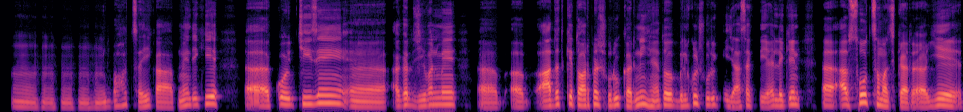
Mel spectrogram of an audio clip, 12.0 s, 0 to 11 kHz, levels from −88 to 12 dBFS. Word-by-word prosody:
हुँ, 105 -3 -9
हुँ, 95 -2 -12
हुँ, 95 -1 -11
हुँ, 95 -2 -10
हुँ, 100 +1 -7
बहुत 130 +6 -9
सही 110 +4 -2
कहा 105 -5 -1
आपने। 115 +7 -4
देखिए 145 +4 +1
अ, - - -1 0.7
कोई 155 -2 +2
चीज़ें 175 +2 +1
अ, 110 -3 -1
अगर 145 +3 +1
जीवन 130 +5 -2
में 155 0 +2 0.3
अ - - -5 0.4
अ, - - 0 0.3
आदत 155 +5 +4
के 170 - +3
तौर 135 -4 +4
पर 160 - +5
शुरू 145 +1 -2
करनी 145 +8 +2
है, 120 -2 -1
तो 140 +2 +4
बिल्कुल 130 +8 -2
शुरू 150 -3 -4
की 145 -4 -12
जा 105 -2 -1
सकती 125 -3 -5
है। 115 - -1
लेकिन 130 +4 -1 0.3
अ, - - +3
अब 140 +3 +4
सोच-समझकर 140 - +3
अ, 105 - +3
ये 130 +4 +3
130 Hz, 195 wpm, -22 LUFS, 110-150 Hz, 0.7 s, पर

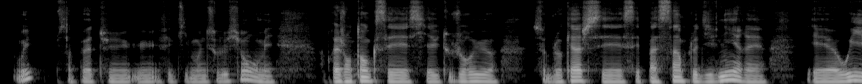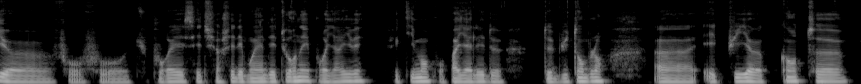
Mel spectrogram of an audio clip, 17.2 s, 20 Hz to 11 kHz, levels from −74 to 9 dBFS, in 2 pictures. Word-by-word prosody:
Oui, - - -1 0.2
ça - - -11
peut 95 - -5
être 90 +1 -5
u 95 - -2 0.2
u 90 +2 -5
effectivement, 90 -1 -8
une 90 - -4
solution, 105 +9 -2
mais 85 -5 -2 0.4
après, 100 - +2
j'entends 95 +3 +4
que 100 - -2
c'est 90 -1 +1
si 90 +1 -4
il - - +1
y - - +2
a - - 0
eu - - -6
toujours 100 0 -1
eu, 100 -1 +3
heu, 90 - -4 0.3
ce - - -7
blocage, 110 +5 +3
c'est 90 -5 +1
c'est 90 +3 -4
pas 90 - +2
simple 105 +3 +2
d'y 95 +1 -2
venir 120 +2 +4
et 85 -2 -1 0.5
et, 90 0 +2
heu, 90 - +4
oui, 115 +4 +5
heu, 85 -3 +1
faut - - -7
faut 80 0 -6
tu - - -16
pourrais 95 +2 0
essayer 95 0 -3
de 95 - -8
chercher 90 +1 -3
des 95 - +3
moyens 95 0 +2
détournés 110 +4 +2
pour 95 -4 -2
y 90 - -2
arriver, 105 +3 0 0.2
effectivement, 100 +3 +1
pour 100 -6 -9
pas 90 - +3
y 90 - +2
aller 95 +1 +3
de 85 -1 -3 0.4
de 90 - +1
but 90 +3 -4
en 100 - +6
blanc. 105 +1 +2 0.5
Heu, 90 -1 +1
et 100 -4 -1
puis, 100 0 +2
heu, 90 -2 +3
quand, 105 -1 0
heu, 95 -1 +2
95 Hz, 225 wpm, -25 LUFS, 90-100 Hz, 0.5 s, en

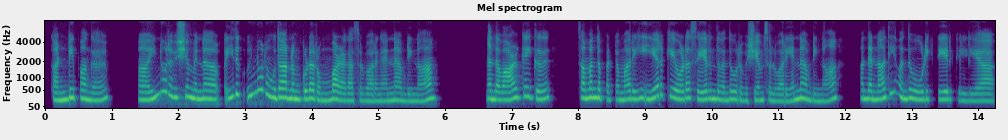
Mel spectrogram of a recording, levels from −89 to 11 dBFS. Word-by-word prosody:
கண்டிப்பாங்க. 230 +1 +3 0.7
அ - - 0 0.2
இன்னொரு 395 +4 -1
விஷயம் 285 +1 +4
என்ன 240 +1 +3 0.4
இதுக் 375 +4 -1
இன்னொரு 460 +3 -1
உதாரணம் 260 -4 +6
கூட 245 +1 +4
ரொம்ப 200 +2 -2
அழகா 200 -2 -2
சொல்வாருங்க. 190 -1 -6
என்ன 205 +1 -2
அப்டின்னா 190 -1 -6 1.0
அந்த 230 -1 +3
வாழ்க்கைக்கு 275 +2 +1 0.6
சம்மந்தப்பட்ட 260 -3 +3
மாரி 235 +1 +1 0.2
இயற்கையோட 270 -4 +1
சேர்ந்து 235 +1 +1
வந்து, 215 +2 -3
ஒரு 210 - -7
விஷயம் 210 +2 -3
சொல்லுவாரு. 185 -2 -6
என்ன 235 +4 +3
அப்டின்னா? 185 -4 -6 0.5
"அந்த 245 -1 +2
நதி 275 - 0
வந்து 260 0 +2
ஓடிகிட்டே 230 0 -3
இருக்கு. 230 -1 -12
இல்லையா! 195 0 -5
235 Hz, 135 wpm, -22 LUFS, 205-270 Hz, 1.0 s, உதாரணம்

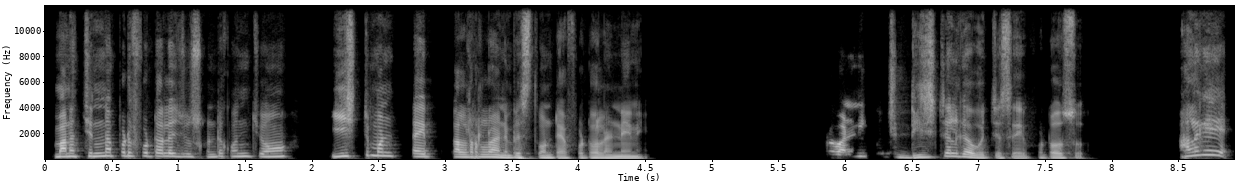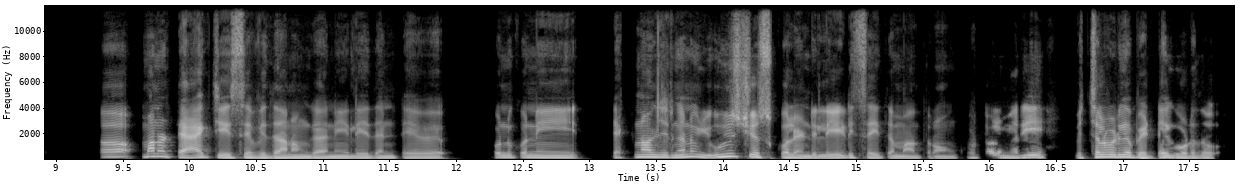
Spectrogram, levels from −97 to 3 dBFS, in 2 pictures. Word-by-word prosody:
మన 215 - +5
చిన్నప్పడు 265 +3 -1
ఫోటోలో 240 -2 0
చూసుకుంటే, 205 +1 -5
కొంచెం 225 -2 -2 0.5
ఈస్ట్‌మన్ 270 +2 0 0.2
టైప్ 215 -1 +1
కలర్‌లో 190 0 +2
అనిపిస్తూ 155 -1 +1
ఉంటాయి 120 -3 -2
ఫోటోలన్నీని. 115 -6 -1 1.4
ఇప్పుడు - - +1
అన్నీ 235 - -9
కొంచెం 225 -7 -10
డిజిటల్‌గా 180 +4 +1
వచ్చేసాయి 110 -5 -5
ఫోటోసు. 120 -2 -3 0.8
అలాగే 340 +2 0 0.6
ఆహ్, 195 0 +1
మనం 220 0 +4
టాగ్ 165 +1 +7
చేసే 135 0 +2
విధానం 115 0 +2
గాని 105 0 0
లేదంటే 110 +1 -3 0.6
కొన్ని 160 -1 -1
కొన్ని 150 -2 +1 0.5
టెక్నాలజీలని 185 0 +3
యూజ్ 205 +7 +5
చేసుకోలండి 125 -10 +2
లేడీస్ 135 +3 +1
అయితే 115 -1 -4
మాత్రం. 105 -1 -6 0.2
ఫోటోలు 130 +2 -6
మరి 145 +7 +2 0.4
విచ్చలవిడిగా 180 +5 +5
పెట్టేయకూడదు. 120 -5 +1
160 Hz, 125 wpm, -25 LUFS, -, 1.4 s, టాగ్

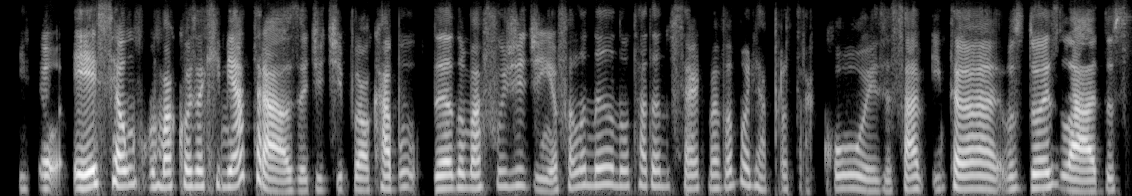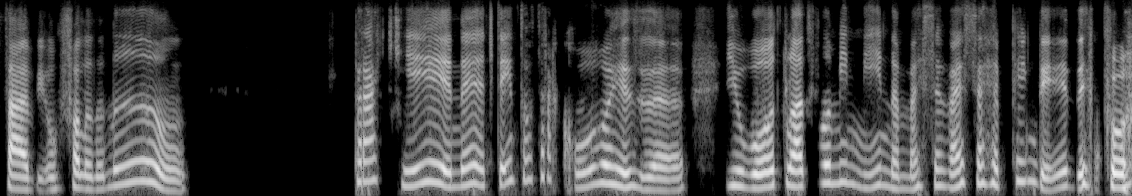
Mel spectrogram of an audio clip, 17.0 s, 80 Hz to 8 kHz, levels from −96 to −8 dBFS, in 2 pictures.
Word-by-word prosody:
Então 190 +1 -2
esse 220 +6 +8
é - - +9
um 235 - +2
uma 220 0 +4
coisa 230 0 +2
que 255 - -8
me 225 - +3
atrasa, 160 -6 +4
de 175 +1 -13
tipo, 185 +1 -8
eu - - +3
acabo 190 +4 -2
dando 200 +2 +3
uma 205 0 0
fugidinha, 225 -9 -7
eu - - -8
falo: 225 +4 -4
"Não, 250 +1 -1
não 230 -1 -4
tá 235 0 -6
dando 230 -1 -6
certo, 200 +1 -5
mas 200 0 -5
vamos 220 +3 -7
olhar 240 -7 -6
pra 190 - -14
outra 190 - -19
coisa, 185 -5 -5
sabe?". 180 +4 -1
Então, 195 +2 0
é 190 -2 +2
os 190 +2 -8
2, 175 -6 +3
sabe, 180 -3 +3
eu 180 +1 -7
falando: 190 -2 -2
"Não" 255 - -1 1.2
"pra 300 +1 +1
quê, 255 -2 0
né, 245 +3 0
tenta 295 +7 -4
outra 345 +2 -9
coisa." 210 -7 -1 0.3
E 240 0 -1
o 225 - -3
outro 220 +4 +3
lado 230 0 +5
fala: 275 0 0
"Menina, 240 -6 -5
mas 190 +4 -6
você 240 - -5
vai 225 +1 0
se 275 - -6
arrepender 265 - -2
depois." 215 -3 +3
215 Hz, 200 wpm, -24 LUFS, 190-240 Hz, 1.2 s, é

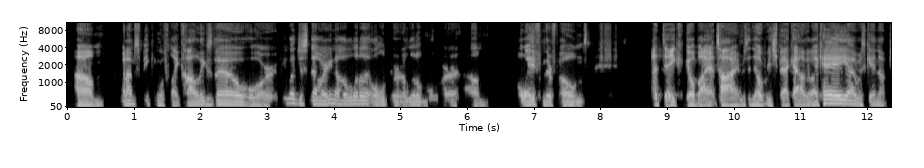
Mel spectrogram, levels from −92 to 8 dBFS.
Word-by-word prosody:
um, 105 -1 +4 0.3
when 130 - +1
I'm 135 +1 +2
speaking 135 -3 -9
with, 120 - -7
like, 100 0 -4
colleagues, 115 +1 0
though, 125 -1 +3
or 95 -1 -3
people 175 0 -3
I - - -1
just 145 -3 -1
know 140 -1 +1
are, 130 - +1
you 160 - -3
know, 150 - -1
a 130 - -2
little 145 +3 -1
bit 140 - -2
older, 115 -1 -5
a - - -4
little 120 0 -3
more, 110 -2 -8 0.3
um, 95 0 -8 0.5
away 120 +1 +4
from 120 +1 -8
their 115 - 0
phones, 110 0 -2 1.0
a - - +2
day 120 - +5
could - - -11
go 100 -1 +4
by - - +3
at - - 0
times, 95 +1 +3
and 105 0 -4
they'll 100 -3 +2
reach 105 - -2
back 100 0 0
out 95 - +3
and 100 - -2
be - - -3
like, 115 +3 0
"Hey, 160 -1 +7
I 135 -3 +2
was 120 -2 -3
getting 120 -1 -4
up," 110 0 -6
115 Hz, 235 wpm, -23 LUFS, 105-130 Hz, 1.0 s, Hey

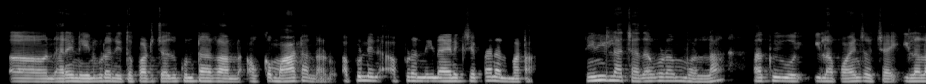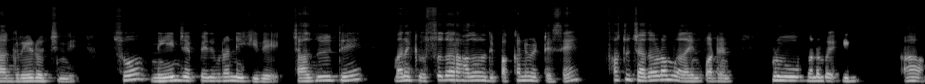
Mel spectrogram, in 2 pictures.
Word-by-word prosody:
ఆహ్, 140 -1 +1
అరే 145 +2 +3
నేను 140 0 +4
కూడా 155 - +2
నీతో 140 0 -1
పాటు 145 0 +2
చదువుకుంటానుర" 145 0 +1
అని 135 +1 -3 0.2
ఒక 155 +3 -3
మాటన్నాడు. 155 -1 +1
అప్పుడు 185 -1 0
నే 175 - +2 0.2
అప్పుడు 170 +2 -1
నేను 155 -1 +5
ఆయనకు 155 0 +2
చెప్పానన్నమాట. 160 -4 +1 0.6
నేను 185 +3 +5
ఇలా 185 -1 +2
చదవడం 160 +3 -1
వల్ల 130 +1 -3 0.5
నాకు 160 +2 0 0.5
ఇలా 145 -1 +1
పాయింట్స్ 150 +3 0
ఒచ్చాయి. 140 -1 -4
ఇలా 150 0 +3
నాకు 145 0 -2
గ్రేడొచ్చింది. 150 -2 0 0.4
సో 195 - 0 0.3
నేను 170 +4 +5
చెప్పేది 165 -1 0
గూడా 170 +1 -1
నీకిదే. 140 -4 -1 0.2
చదువుతే 180 +5 +1 0.5
మనకి 185 +1 +1
వస్తాదో 195 +5 0
రాదో 185 +1 +1
అది 160 - -3
పక్కన 185 0 -2
పెట్టేస్తే, 140 -2 -5 0.4
ఫస్ట్ 200 +3 -4
చదవడం 195 +4 +3
కదా! 150 - +1
ఇంపార్టెంట్. 145 -1 -3 0.3
ఇప్పుడు 190 0 +2 0.3
మనం 165 0 +2 0.2
ఇ - - -5 0.6
ఆ! - - +2
155 Hz, 150 wpm, -23 LUFS, 145-175 Hz, 0.6 s, నేను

